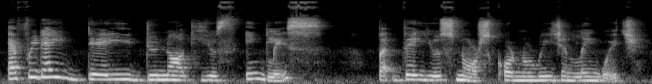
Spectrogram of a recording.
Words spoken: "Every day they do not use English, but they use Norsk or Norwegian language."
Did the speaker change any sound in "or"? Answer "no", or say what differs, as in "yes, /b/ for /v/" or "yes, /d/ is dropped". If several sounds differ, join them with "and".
no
